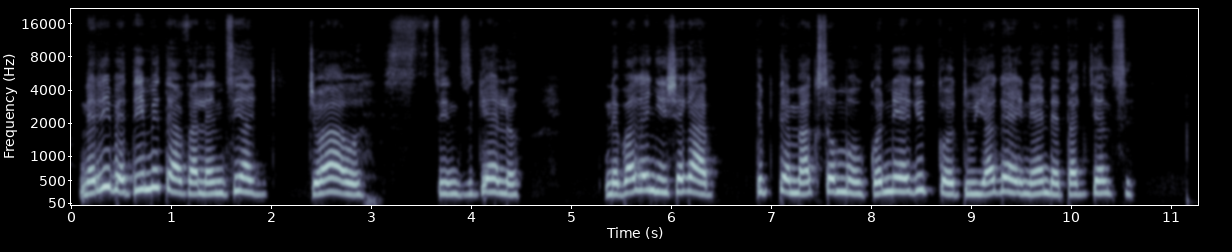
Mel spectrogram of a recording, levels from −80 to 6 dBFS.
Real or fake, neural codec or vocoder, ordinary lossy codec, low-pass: fake; vocoder, 44.1 kHz, 128 mel bands, Pupu-Vocoder; none; 19.8 kHz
